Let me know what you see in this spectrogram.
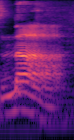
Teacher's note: the word for like a general filler word in Chinese is na fourth tone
